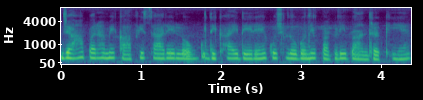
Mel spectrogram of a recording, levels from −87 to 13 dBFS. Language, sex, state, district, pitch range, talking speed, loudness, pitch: Hindi, female, Chhattisgarh, Korba, 195-225 Hz, 220 wpm, -19 LUFS, 210 Hz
